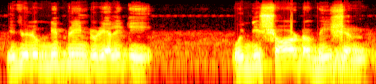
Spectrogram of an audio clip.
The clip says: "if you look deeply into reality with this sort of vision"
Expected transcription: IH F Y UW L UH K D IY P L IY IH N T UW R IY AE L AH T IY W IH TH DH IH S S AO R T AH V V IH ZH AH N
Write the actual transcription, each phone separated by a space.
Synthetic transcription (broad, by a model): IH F Y UW L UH K D IY P L IY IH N T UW R IY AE L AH T IY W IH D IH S SH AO R T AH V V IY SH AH N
